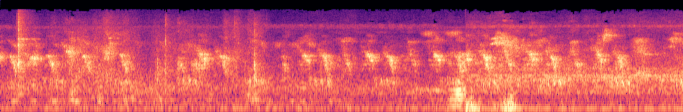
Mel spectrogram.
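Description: Small birds chirping and calling over and over, with a couple of low thumps about six seconds in.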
